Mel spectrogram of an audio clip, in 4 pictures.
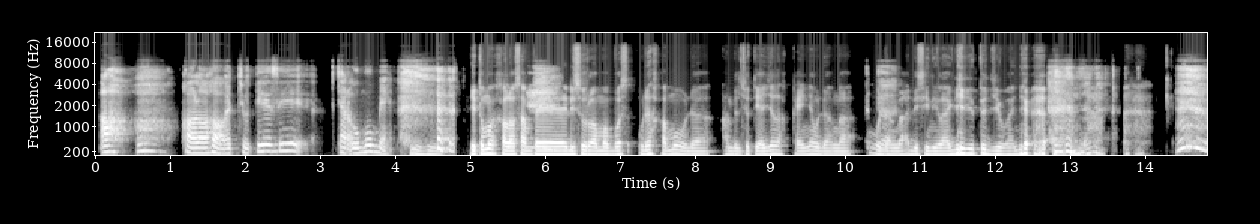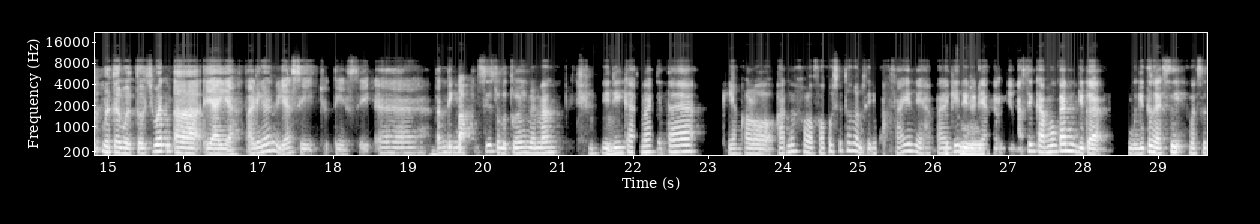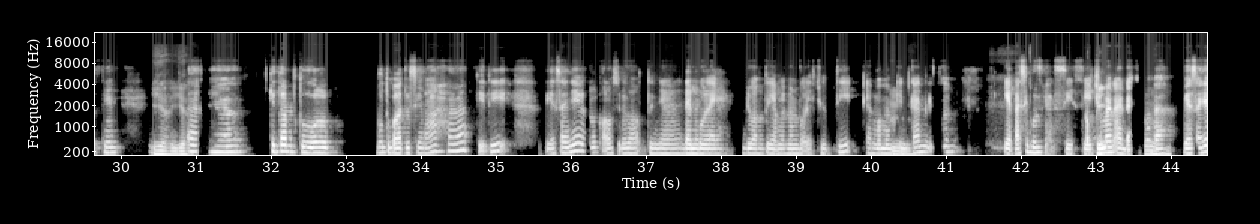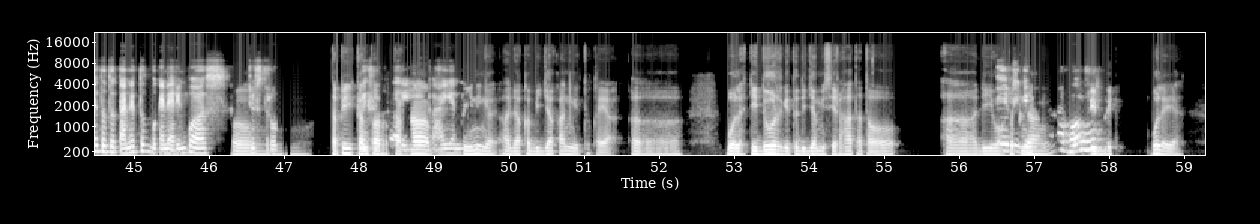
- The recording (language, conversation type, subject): Indonesian, unstructured, Bagaimana cara kamu mengatasi stres di tempat kerja?
- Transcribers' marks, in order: laugh; tapping; laugh; laughing while speaking: "lagi gitu jiwanya"; laugh; other background noise; in English: "break"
